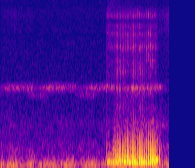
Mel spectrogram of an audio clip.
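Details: A single low, rattling snore lasting about a second over a faint steady room hum, from a sleeping young shar pei puppy: snoring.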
